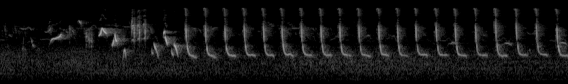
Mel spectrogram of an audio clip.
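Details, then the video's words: Nightingale in full song, a few varied opening notes followed by a long, very regular series of loud, sharp, downward-sweeping notes repeated about four times per second. "Nightingale sings. Nachtigall singt."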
